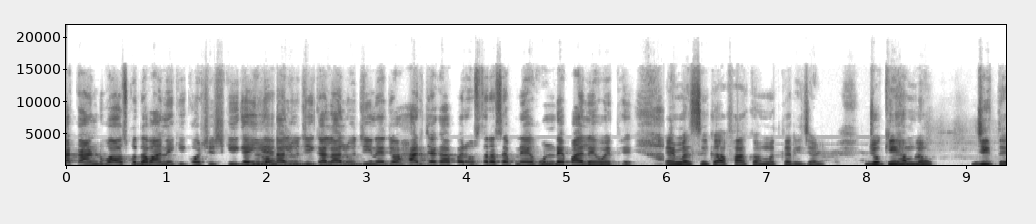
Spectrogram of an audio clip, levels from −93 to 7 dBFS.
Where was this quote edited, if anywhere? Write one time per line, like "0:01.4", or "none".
0:02.1
0:05.8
